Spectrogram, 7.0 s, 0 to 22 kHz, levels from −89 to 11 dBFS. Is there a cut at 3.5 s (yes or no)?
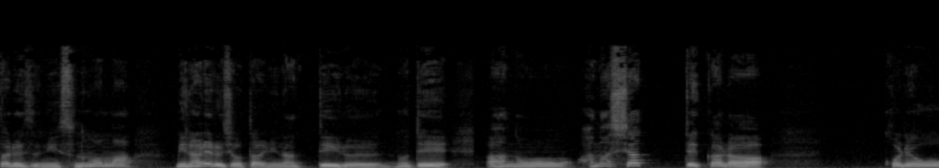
yes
